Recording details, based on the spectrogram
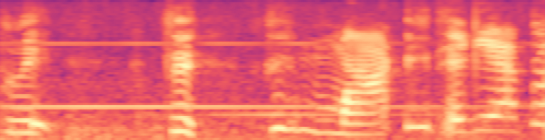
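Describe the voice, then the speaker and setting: A woman voicing a terrified man who stutters and gasps out halting, repeated words in an audio drama. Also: high-pitched, lively intonation, voice pushed down. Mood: terror. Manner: halting, stuttering, gasping repetition. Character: terrified, stammering man seeing a ghost. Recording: voice under prominent music. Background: prominent background music.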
